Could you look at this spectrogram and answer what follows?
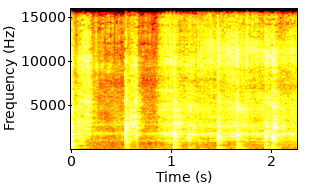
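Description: Tomatoes and coriander tipped into a hot frying pan for Mysore dal, giving a steady sizzle with several sharp scraping stirs roughly every half second, close and fairly loud, with no talking.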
